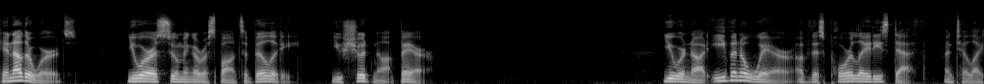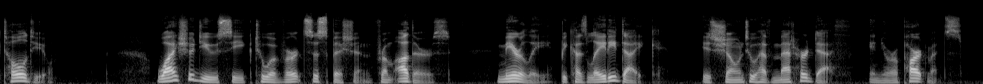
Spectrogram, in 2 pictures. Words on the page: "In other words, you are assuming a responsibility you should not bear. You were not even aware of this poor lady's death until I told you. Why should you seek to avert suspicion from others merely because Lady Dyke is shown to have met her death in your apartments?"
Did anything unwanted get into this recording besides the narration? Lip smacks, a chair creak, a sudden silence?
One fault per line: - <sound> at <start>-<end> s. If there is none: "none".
none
